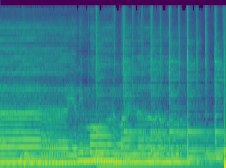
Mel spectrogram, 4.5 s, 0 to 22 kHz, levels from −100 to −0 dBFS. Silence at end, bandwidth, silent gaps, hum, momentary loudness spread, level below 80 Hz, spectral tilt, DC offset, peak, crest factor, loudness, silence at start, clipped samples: 0 s; 19 kHz; none; none; 6 LU; -38 dBFS; -6.5 dB/octave; under 0.1%; -2 dBFS; 16 dB; -19 LUFS; 0 s; under 0.1%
